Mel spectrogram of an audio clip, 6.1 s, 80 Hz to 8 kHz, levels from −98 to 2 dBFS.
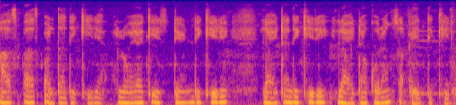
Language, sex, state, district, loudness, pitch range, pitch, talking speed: Rajasthani, female, Rajasthan, Churu, -22 LUFS, 145-160 Hz, 155 Hz, 185 wpm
